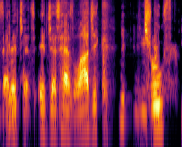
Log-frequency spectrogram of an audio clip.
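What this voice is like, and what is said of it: Preacher-like delivery. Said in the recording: “your best impersonation of Kirk Franklin ... You're preaching to the choir”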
